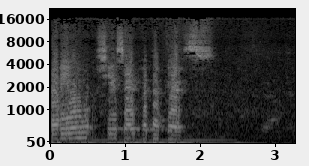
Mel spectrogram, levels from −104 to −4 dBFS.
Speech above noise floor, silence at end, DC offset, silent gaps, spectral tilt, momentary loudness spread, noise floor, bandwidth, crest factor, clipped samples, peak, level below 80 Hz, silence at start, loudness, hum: 23 dB; 0 s; under 0.1%; none; 0 dB/octave; 24 LU; -72 dBFS; 16.5 kHz; 18 dB; under 0.1%; -34 dBFS; -84 dBFS; 0 s; -48 LUFS; none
